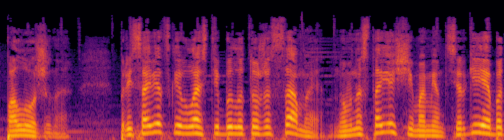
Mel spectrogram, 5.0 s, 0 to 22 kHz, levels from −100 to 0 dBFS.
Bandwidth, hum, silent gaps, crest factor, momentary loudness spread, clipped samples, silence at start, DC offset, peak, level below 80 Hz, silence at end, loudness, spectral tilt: 13.5 kHz; none; none; 18 dB; 8 LU; under 0.1%; 0.05 s; under 0.1%; -2 dBFS; -40 dBFS; 0 s; -20 LUFS; -6 dB/octave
